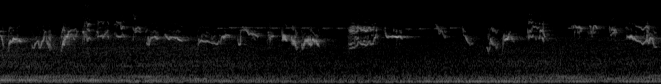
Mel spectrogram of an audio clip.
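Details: Young hybrid of Mozambique canary and canary, two months old, twittering as it learns to sing: a steady flow of high, thin, rising and falling chirps with a few brief pauses.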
